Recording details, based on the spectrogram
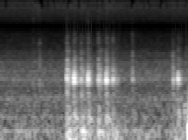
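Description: Close-up typing on a computer keyboard, a quick irregular run of light clacking keystrokes with a heavier key press near the end, with no talking.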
